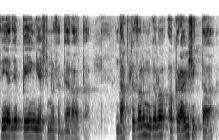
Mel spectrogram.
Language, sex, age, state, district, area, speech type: Goan Konkani, male, 45-60, Goa, Canacona, rural, spontaneous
